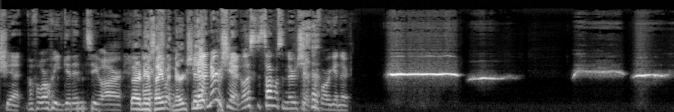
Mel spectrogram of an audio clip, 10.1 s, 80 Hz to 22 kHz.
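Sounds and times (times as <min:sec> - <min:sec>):
speech: 0:00.0 - 0:05.4
person whistling clear steady notes: 0:05.8 - 0:07.8, 0:08.6 - 0:10.1.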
